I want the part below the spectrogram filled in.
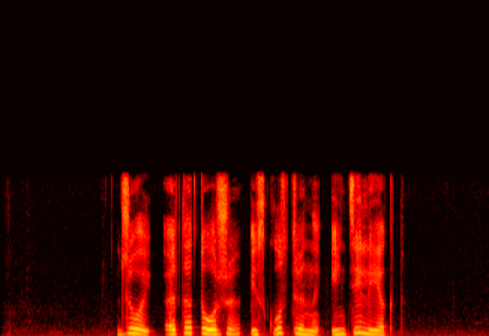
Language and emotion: Russian, neutral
